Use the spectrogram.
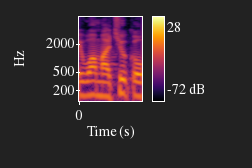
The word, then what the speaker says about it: Huamachuco: Say Huamachuco with me. Huamachuco. Yeah, it's a different pronunciation, but we are teaming up with five, six sister churches in Trujillo to start a church in Huamachuco.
